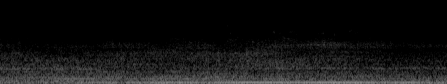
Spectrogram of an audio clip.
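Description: Steady low machinery hum with a few faint, constant motor tones, in a large factory hall.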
